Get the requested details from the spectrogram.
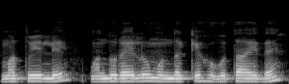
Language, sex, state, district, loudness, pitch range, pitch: Kannada, male, Karnataka, Bidar, -14 LUFS, 140-145 Hz, 145 Hz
